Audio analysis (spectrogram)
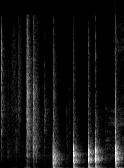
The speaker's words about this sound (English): You head across the river to the house, to the big mill house. You knock on the door.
